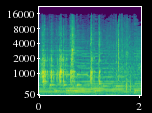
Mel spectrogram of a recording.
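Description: A quick run of sharp metallic clicks and taps in the first half, a knife point being worked through the lid of a tinned milk can, over steady background music.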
